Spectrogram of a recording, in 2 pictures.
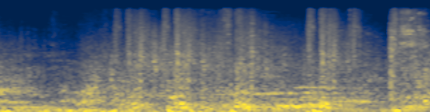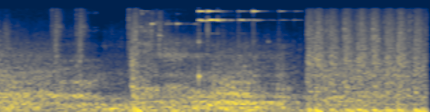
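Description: A monster snarls and growls.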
